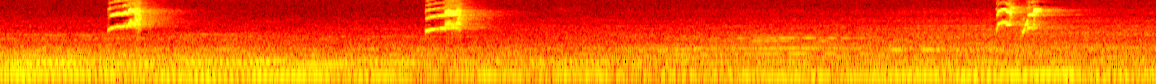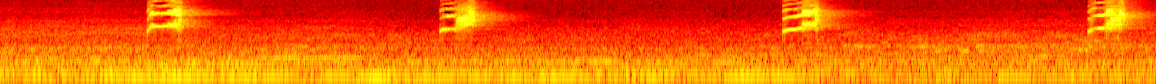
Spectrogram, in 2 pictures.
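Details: Domestic lovebird giving harsh, sharp screeches repeated roughly every one and a half seconds, each brief and piercing, over low rumbling household background noise.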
